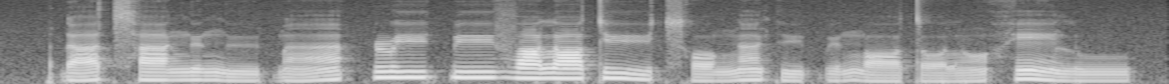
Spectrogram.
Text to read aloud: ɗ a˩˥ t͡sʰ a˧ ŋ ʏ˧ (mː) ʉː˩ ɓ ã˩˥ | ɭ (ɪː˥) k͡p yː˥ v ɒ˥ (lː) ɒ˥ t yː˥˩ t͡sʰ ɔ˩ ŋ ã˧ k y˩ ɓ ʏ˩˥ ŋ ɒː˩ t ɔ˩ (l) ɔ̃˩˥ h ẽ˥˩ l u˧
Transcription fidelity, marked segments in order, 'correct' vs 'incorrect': incorrect: ŋ, incorrect: yː˥, incorrect: l, correct

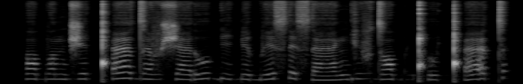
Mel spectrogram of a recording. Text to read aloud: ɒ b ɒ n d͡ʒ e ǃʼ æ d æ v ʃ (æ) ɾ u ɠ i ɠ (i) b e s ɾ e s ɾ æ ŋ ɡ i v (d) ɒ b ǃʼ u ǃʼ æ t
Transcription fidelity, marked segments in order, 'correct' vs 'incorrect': correct, incorrect: e, correct

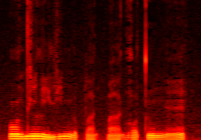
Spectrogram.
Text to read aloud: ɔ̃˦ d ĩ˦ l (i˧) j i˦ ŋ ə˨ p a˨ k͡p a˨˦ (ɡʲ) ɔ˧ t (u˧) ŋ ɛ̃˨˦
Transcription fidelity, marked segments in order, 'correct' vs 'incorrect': correct, incorrect: ɡ, incorrect: ũ˧

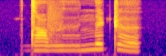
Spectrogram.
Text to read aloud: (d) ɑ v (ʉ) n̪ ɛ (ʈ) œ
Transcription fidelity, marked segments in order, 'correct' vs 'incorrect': correct, correct, correct

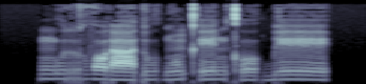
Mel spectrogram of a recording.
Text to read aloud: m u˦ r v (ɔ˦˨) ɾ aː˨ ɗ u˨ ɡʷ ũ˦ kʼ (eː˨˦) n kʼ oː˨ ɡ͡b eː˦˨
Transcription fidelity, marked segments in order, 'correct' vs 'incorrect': correct, incorrect: eː˦

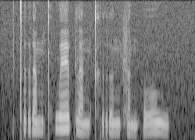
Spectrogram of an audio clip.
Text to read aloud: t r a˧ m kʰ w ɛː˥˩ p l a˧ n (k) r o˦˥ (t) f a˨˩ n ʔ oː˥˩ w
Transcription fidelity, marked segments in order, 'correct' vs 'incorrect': incorrect: kʰ, incorrect: n

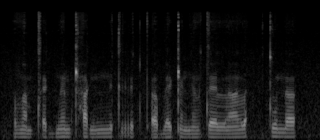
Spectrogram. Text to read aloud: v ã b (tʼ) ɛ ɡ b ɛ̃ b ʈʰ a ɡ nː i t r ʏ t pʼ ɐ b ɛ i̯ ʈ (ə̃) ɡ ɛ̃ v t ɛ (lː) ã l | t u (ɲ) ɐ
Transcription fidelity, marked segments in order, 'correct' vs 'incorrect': correct, incorrect: ɛ̃, correct, incorrect: n

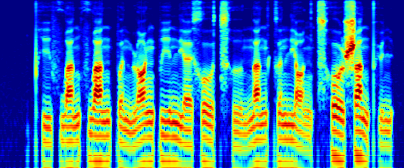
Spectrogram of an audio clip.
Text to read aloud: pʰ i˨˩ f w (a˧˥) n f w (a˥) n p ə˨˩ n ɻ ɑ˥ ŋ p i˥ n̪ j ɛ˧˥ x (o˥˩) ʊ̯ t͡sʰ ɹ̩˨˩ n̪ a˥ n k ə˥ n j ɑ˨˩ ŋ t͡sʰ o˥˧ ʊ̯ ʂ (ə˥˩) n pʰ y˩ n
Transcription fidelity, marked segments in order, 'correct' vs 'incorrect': correct, correct, correct, incorrect: a˥˩

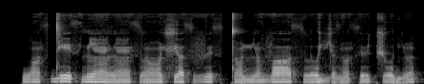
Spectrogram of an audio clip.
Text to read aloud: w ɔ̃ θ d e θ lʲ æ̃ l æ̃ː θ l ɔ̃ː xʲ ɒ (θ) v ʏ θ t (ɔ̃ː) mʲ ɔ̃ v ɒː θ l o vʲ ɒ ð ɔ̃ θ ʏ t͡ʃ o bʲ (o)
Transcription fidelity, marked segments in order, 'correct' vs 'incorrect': correct, incorrect: ɔ̃, incorrect: õ

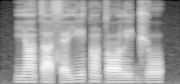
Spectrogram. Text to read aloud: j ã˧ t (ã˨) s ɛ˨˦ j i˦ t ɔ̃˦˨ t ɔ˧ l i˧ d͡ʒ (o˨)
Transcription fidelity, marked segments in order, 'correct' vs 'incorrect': incorrect: a˨, incorrect: o˧

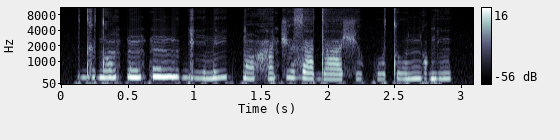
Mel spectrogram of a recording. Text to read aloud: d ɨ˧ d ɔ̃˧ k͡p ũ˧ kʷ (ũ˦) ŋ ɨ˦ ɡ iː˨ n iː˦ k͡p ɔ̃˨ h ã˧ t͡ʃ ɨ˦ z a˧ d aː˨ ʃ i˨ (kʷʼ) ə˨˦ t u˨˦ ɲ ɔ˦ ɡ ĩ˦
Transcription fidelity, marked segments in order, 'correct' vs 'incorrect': correct, incorrect: kʷ

